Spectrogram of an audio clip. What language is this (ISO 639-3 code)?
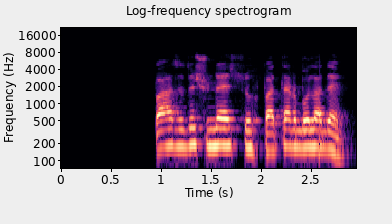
uzb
